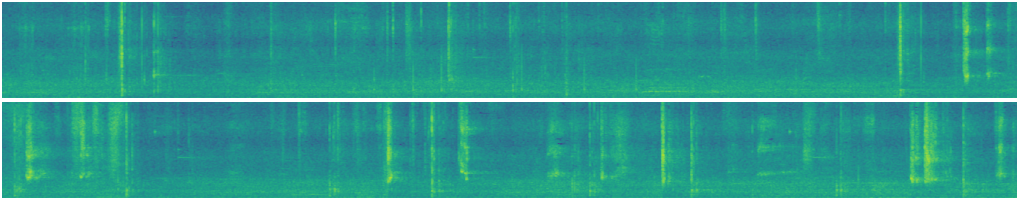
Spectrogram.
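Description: A tennis racquet strikes a ball.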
